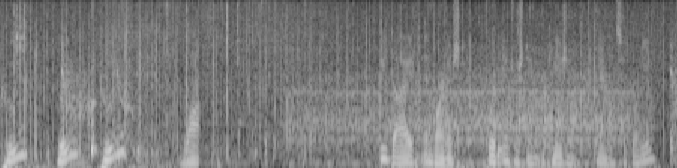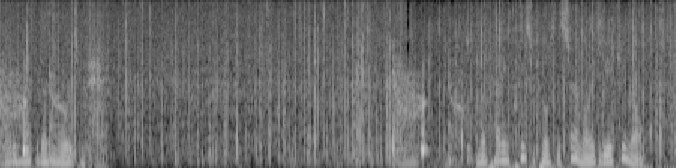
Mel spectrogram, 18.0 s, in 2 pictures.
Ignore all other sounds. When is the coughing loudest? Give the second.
1 s.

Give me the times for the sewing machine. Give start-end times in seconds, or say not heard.
0.0-8.8.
